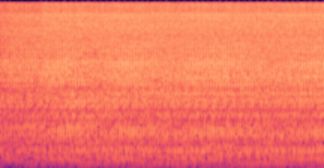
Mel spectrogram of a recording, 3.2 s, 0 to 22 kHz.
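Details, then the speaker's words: 2017 Kia Sedona 3.3L V6 replacement engine, after swap for spun rod bearing, first start with instant oil pressure: steady even idle hum, no knocking, no power steering pump whine; normal idle. "And I don't hear the power steering pump whining at all."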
